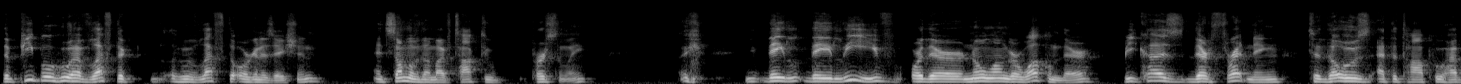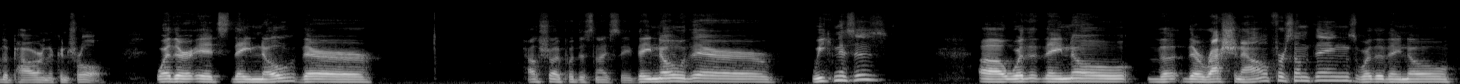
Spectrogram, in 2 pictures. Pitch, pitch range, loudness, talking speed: 125 Hz, 115-140 Hz, -21 LUFS, 145 wpm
